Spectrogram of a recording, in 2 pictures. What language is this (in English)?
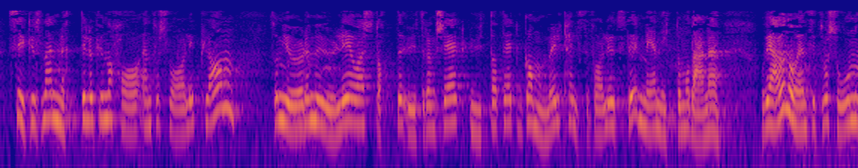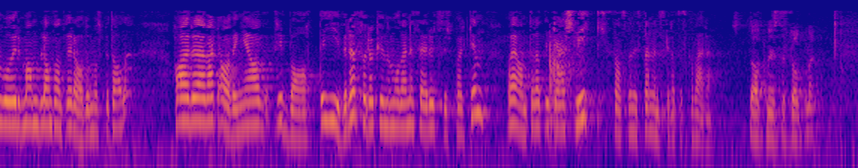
Norwegian Bokmål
